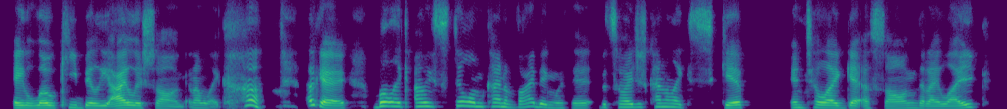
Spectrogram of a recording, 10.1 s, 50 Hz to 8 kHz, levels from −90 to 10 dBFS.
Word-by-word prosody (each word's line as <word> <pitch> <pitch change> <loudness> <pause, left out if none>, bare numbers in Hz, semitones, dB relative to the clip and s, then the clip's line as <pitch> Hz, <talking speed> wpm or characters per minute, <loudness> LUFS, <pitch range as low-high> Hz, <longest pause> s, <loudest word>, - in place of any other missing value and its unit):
a 175 0 +5
low-key 175 +3 +1
Billie 165 -1 0
Eilish 170 -1 +5
song, 150 -6 -6
and - - -7
I'm 175 -1 -4
like, 160 - -11
"Huh, 365 0 +1 0.5
okay," 175 - +5 0.3
but, 290 +7 +8
like, 275 -2 +1
I 275 0 +1
still 300 +4 -1
am 265 -2 0
kind 265 -1 -2
of 220 - -9
vibing 225 -2 -3
with 170 -1 -10
it, 170 +9 -5
but 210 -1 -8
so 225 - -3
I 220 - +2
just 225 0 -10
kinda, 245 0 -4
like, 220 -4 -6
skip 305 - +1 0.4
until 195 0 +1
I 175 -1 +5
get 170 0 0
a 160 - -6
song 160 +3 -5
that 165 -1 -4
I 150 -1 -1
like 155 +9 -2
185 Hz, 210 wpm, -24 LUFS, 170-245 Hz, 0.5 s, but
